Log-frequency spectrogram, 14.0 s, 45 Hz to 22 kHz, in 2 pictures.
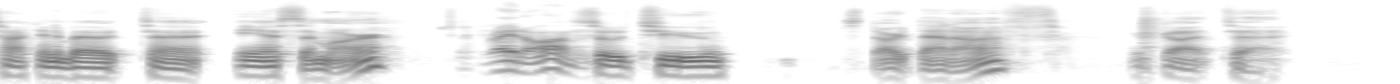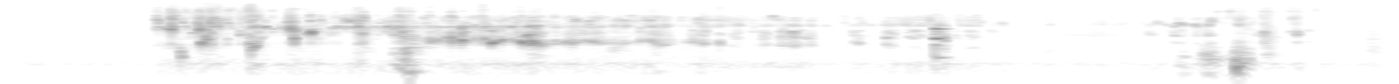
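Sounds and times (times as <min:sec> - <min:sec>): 
speech: 0:00.0 - 0:06.5
coffee pouring into a cup: 0:07.8 - 0:13.8.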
